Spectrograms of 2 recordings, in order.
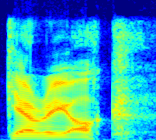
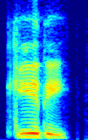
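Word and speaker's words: Garioch: But yeah, so Worcester sauce, you don't say the share, just like with giddy, you don't say Garriock. No, it's giddy.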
